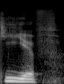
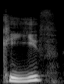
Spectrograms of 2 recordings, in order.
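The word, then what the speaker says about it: Kiew (Київ): Viele sind aus Kiew, weil richtig spricht man Kiew, nicht Kiew aus. Kiew ist auf Russisch, auf Ukrainisch ist Kiew.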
